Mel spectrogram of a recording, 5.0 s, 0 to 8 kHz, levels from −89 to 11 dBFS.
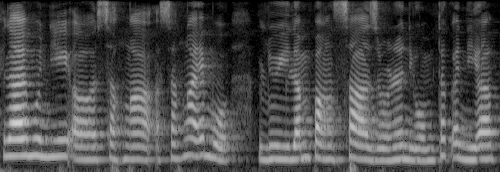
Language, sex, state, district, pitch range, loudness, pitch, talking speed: Mizo, female, Mizoram, Aizawl, 225-260 Hz, -21 LUFS, 230 Hz, 180 wpm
